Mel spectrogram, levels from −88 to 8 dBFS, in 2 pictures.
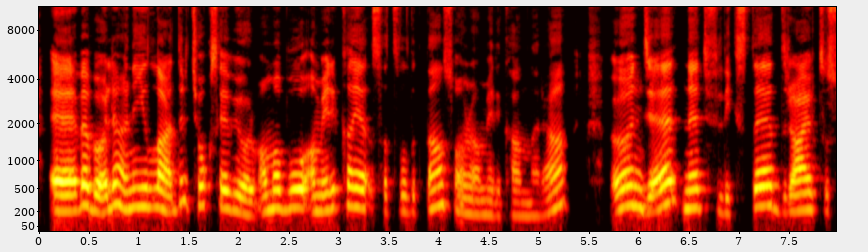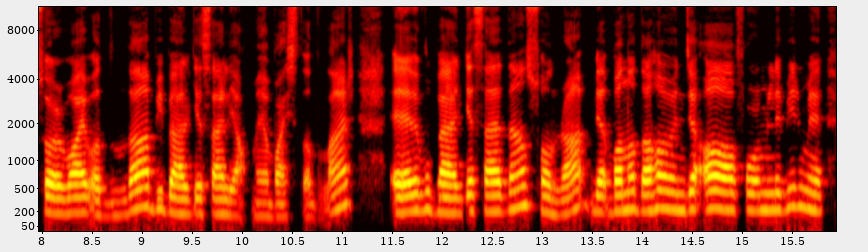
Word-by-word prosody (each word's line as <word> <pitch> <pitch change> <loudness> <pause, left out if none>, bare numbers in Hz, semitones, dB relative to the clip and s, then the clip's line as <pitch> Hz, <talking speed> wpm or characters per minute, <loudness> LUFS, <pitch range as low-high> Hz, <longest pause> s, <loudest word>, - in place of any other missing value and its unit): eee, 305 0 +10
ve 275 -1 +6
böyle, 195 +6 +5
hani, 250 -1 -1
yıllardır 250 +2 +1
çok 270 -1 -4
seviyorum 205 -10 -1
ama 230 +3 0
bu 245 +1 +4
Amerika'ya 240 +5 -1
satıldıktan 200 +5 -6
sonra 280 -10 -7
Amerikanlara 160 - -8 0.4
önce 265 +4 +3
Netflix'te 245 +2 -1
“Drive 215 +3 +1
to 220 -2 -12
Survive” 190 -1 +1
adında 170 +11 -2
bir 235 -2 -9
belgesel 180 -2 -2
yapmaya 155 -1 -10
başladılar. 200 - -7 0.4
Eee, 195 +2 +3
bu 230 -3 -9
belgeselden 200 +5 0
sonra, 190 -10 -4
ya, 200 -1 -1
bana 215 +2 +1
daha 230 +3 +2
önce, 220 +1 -2
"A! 225 -1 +4
Formula 215 0 -5
1 255 +1 -9
mi 220 -5 -5
210 Hz, 130 wpm, -21 LUFS, 190-245 Hz, 0.4 s, eee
